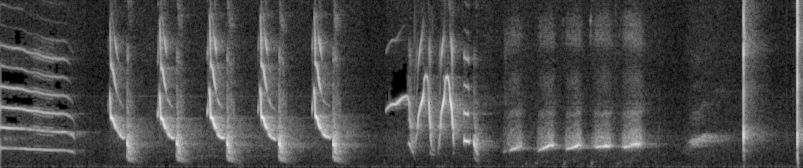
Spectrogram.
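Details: Collared kingfisher in Indonesia giving the ngekek call in the morning: a nasal note, then five loud descending harsh notes, a quick trill, and a run of short rising chips, with a couple of clicks at the end.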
